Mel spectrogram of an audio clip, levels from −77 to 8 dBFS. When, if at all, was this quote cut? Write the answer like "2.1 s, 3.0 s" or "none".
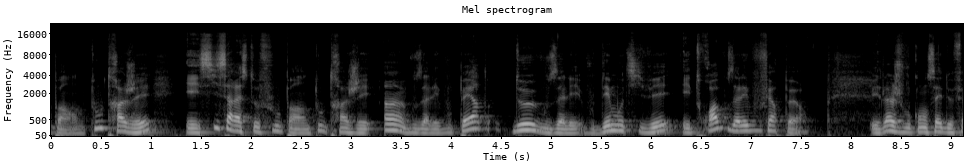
8.2 s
